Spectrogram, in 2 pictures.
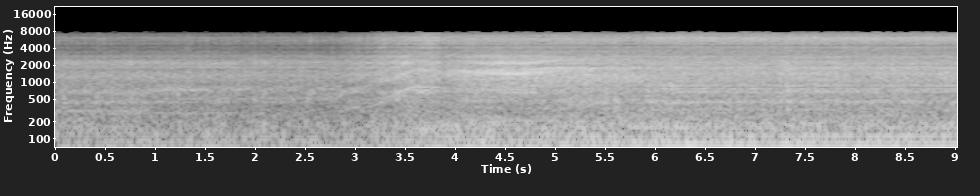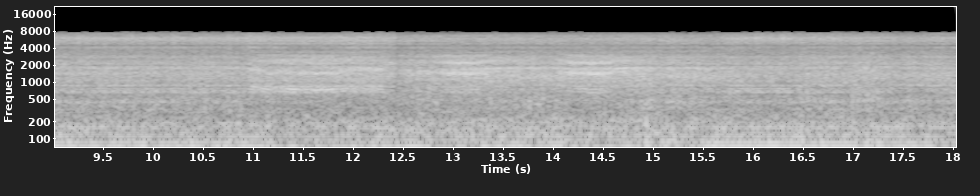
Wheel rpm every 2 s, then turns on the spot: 70, 90, 200, 230, 230, 230, 220, 230, 230.
none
